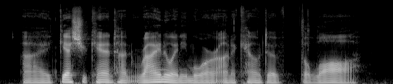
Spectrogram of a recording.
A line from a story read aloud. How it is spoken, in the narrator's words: Bernard said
